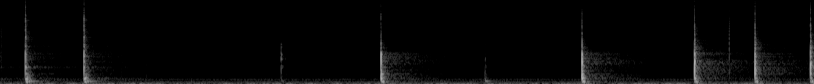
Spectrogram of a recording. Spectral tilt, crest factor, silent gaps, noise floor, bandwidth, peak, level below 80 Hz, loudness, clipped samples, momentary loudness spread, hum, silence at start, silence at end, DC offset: -5 dB/octave; 34 dB; none; -55 dBFS; over 20 kHz; -4 dBFS; -54 dBFS; -33 LUFS; under 0.1%; 26 LU; none; 0.05 s; 0 s; under 0.1%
